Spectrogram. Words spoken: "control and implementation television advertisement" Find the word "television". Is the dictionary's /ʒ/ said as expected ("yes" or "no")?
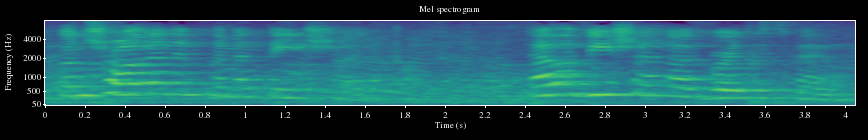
no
